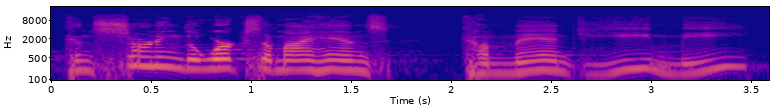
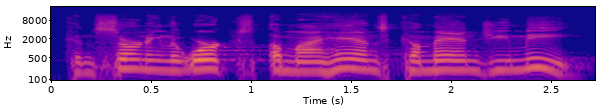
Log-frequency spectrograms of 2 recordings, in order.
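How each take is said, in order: First: It is said as an incredulous question. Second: It is said as a flat statement.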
